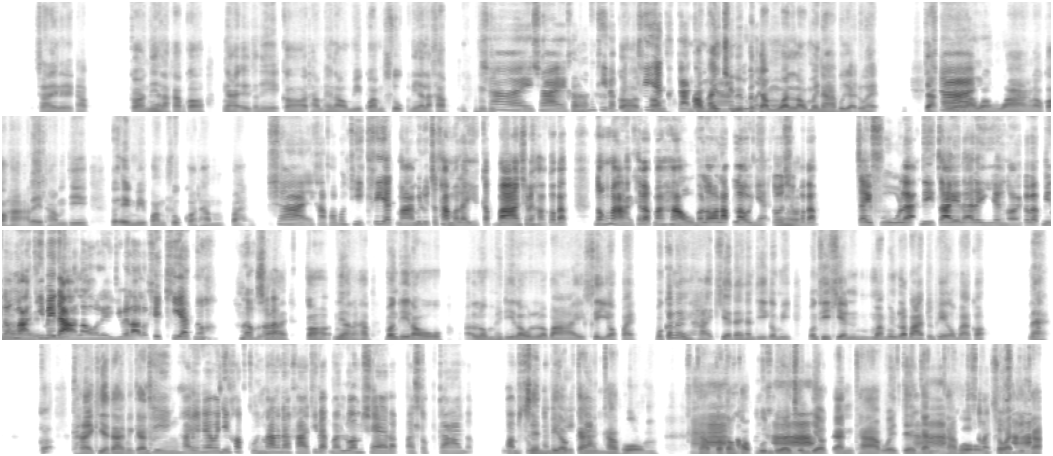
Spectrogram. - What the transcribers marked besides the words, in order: chuckle; tapping; laughing while speaking: "เนาะ เรา"; other noise
- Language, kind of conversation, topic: Thai, unstructured, งานอดิเรกอะไรที่ทำแล้วคุณรู้สึกมีความสุขมากที่สุด?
